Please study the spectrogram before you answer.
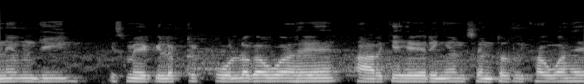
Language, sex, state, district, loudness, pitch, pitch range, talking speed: Hindi, male, Maharashtra, Gondia, -16 LUFS, 145 Hz, 140-145 Hz, 165 wpm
